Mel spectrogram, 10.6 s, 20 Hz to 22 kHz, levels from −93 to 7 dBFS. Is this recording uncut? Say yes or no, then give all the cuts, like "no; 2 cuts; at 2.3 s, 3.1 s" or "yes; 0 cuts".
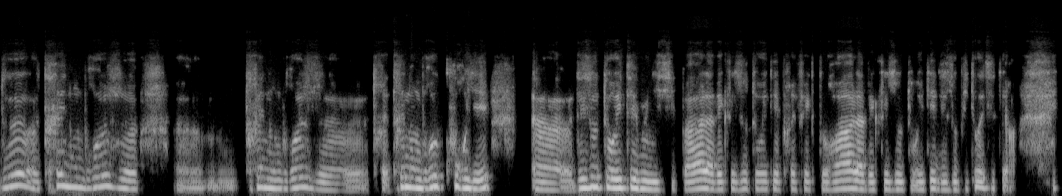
yes; 0 cuts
